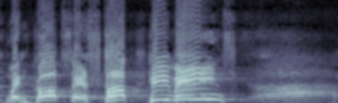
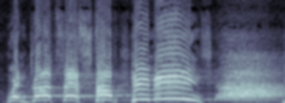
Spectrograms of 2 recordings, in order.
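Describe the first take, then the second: First: Slow, stretched shout, much higher; booming call. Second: Slow, loud and much higher, stretched; full shout. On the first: Shown as a demonstration. Preacher leading the congregation in a shouted refrain, booming. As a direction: boom out stop like a command. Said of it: "That's a little better". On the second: Real, not acted. Preacher at full force to the congregation, shouting. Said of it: "I think we're together now".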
